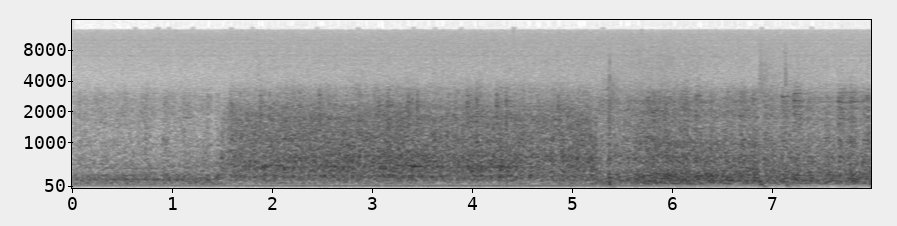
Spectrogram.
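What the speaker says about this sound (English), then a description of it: "He also observes the train and waits impatiently for the caboose to appear." A train rumbles steadily past a level crossing at close range, a continuous heavy roar with faint rhythmic clatter of wheels, no voices present.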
